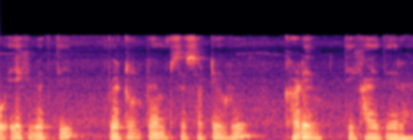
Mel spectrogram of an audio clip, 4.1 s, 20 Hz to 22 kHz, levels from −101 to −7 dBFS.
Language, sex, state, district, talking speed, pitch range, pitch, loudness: Hindi, male, Jharkhand, Deoghar, 175 wpm, 100-110 Hz, 105 Hz, -19 LUFS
